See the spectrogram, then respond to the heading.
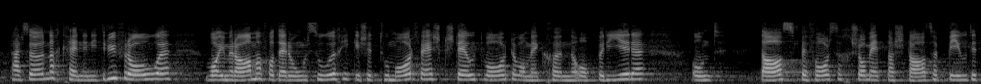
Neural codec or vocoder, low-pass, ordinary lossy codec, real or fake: none; 7.2 kHz; none; real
